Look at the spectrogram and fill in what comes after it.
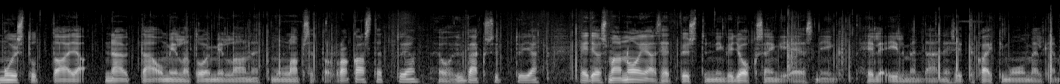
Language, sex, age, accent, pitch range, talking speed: Finnish, male, 30-49, native, 75-95 Hz, 180 wpm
